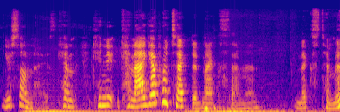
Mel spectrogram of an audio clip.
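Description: A woman streaming a game live, excitable, laughing and swearing as she comments on each fight through her headset. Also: on the high side, unhurried, soft background music. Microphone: headset with headphones.

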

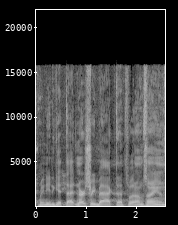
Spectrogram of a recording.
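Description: A man preaching a church sermon as pastor, emphatic and animated, with offhand asides. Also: mid-range voice, normal speed, big-room sound, crowd noise. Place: church sanctuary.

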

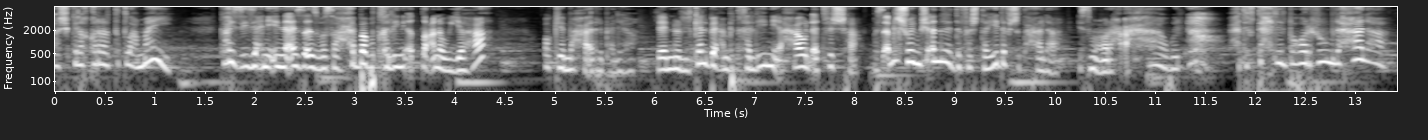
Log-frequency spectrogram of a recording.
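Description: A young woman giving excitable let's-play commentary, with bursts of screaming and quick whispers. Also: fairly high pitch. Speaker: gaming YouTuber.

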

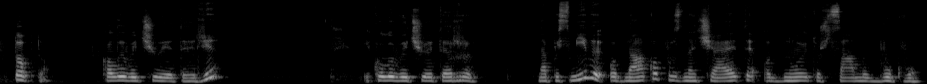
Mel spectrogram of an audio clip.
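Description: Woman, primary teacher, remote phonics lesson; a low, mellow, husky voice, unhurried and carefully articulated. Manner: slow, carefully drawn-out words, modeling sounds for children.

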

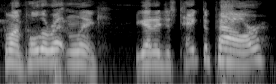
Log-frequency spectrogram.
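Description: A man's voice: high voice, steady tone, quick pace, sharp tone, no echo. A man laughing and teasing his in-law while filming him take a hot pepper challenge. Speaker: channel host filming the challenge. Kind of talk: casual chat.

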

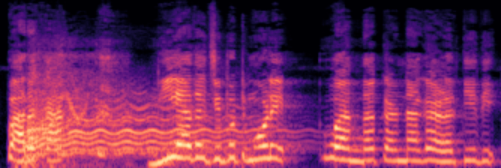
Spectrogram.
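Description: An actor playing a gloomy, self-pitying young village man in a cartoon comedy, speaking with a North Karnataka Kannada accent, with melodramatic complaints and quick outbursts. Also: sits high, steady tone, over loud music. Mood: mopey.

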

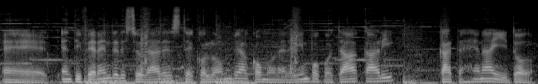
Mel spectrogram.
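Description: Young Chinese man, careful halting speech. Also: medium pitch, loud music behind the voice. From China. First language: Mandarin Chinese. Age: 20s. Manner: halting, careful, searching for words with many fillers. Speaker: exchange student and Mandarin teaching assistant. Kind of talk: interview answers. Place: outdoors on a university campus.

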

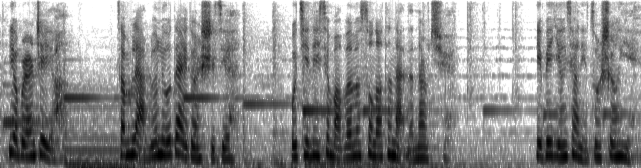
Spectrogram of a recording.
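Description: An actress playing a patient young mother who talks gently and soothingly to her small child in a TV drama. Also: a little high, rapid-fire, music in the background, close to an everyday voice. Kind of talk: TV drama acting.

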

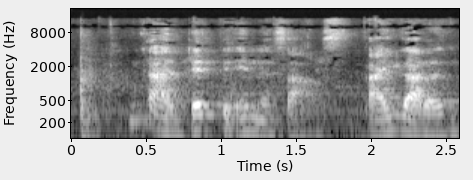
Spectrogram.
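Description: A man's voice: medium pitch, fairly quick, creaky, darkish tone. A man co-hosting a casual mukbang vlog, coaxing and playful as he gives instructions. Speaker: vlogger co-host. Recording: echoey room with faint noise.

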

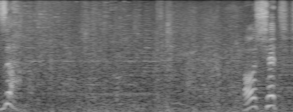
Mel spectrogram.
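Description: A young man giving excitable live commentary on a game he is playing, rapidly repeating words and mixing in English slang. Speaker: let's player. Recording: game music behind.

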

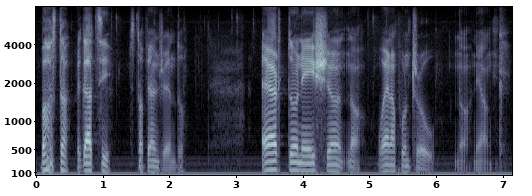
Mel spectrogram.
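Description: A young man giving casual let's play commentary, shouting at sudden deaths and then muttering quietly to himself, close to a desk mic. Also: slow, gravelly, no room sound. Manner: excitable, yelps and shouts at in-game deaths, then mutters low.

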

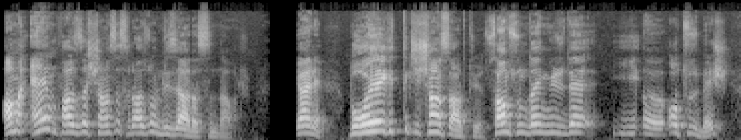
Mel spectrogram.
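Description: A man giving live-stream weather commentary, excitable and exasperated, talking directly to his chat. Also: sits high, moderate pace.

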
